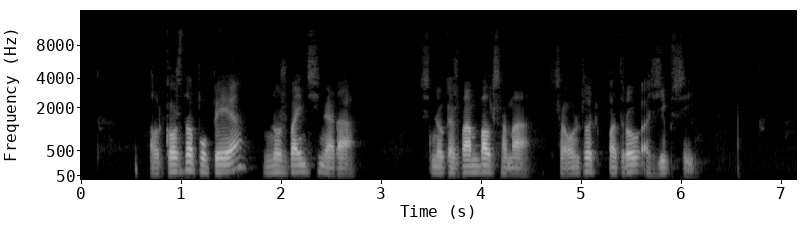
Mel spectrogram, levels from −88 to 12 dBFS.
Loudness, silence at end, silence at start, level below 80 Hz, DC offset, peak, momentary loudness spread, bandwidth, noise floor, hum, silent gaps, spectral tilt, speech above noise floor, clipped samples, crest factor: -28 LUFS; 1.05 s; 0.7 s; -66 dBFS; under 0.1%; -6 dBFS; 13 LU; 7.8 kHz; -81 dBFS; none; none; -8 dB/octave; 54 dB; under 0.1%; 24 dB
